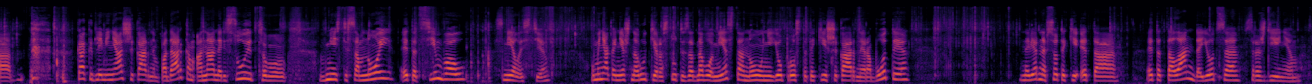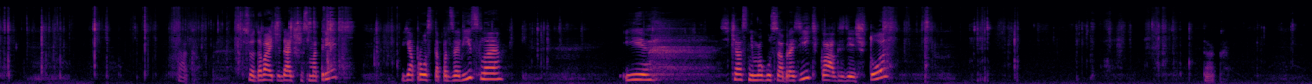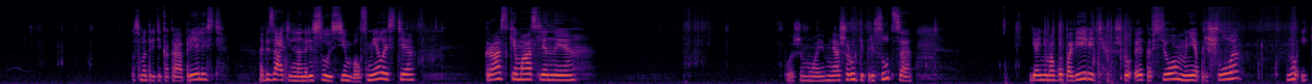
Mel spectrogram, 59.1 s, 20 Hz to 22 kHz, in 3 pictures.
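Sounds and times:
plastic packet crinkling: 0.0s - 26.0s, 27.3s - 28.2s, 32.8s - 37.7s, 49.4s - 50.3s, 51.0s - 52.8s, 54.3s - 59.0s.

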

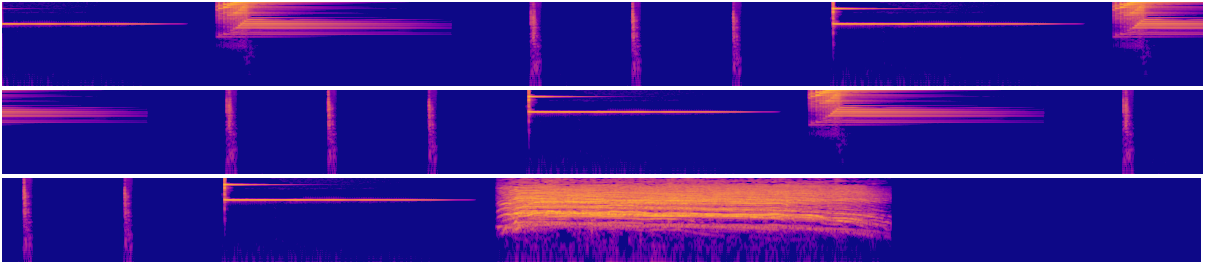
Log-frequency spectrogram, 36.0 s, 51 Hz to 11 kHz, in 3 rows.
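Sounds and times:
bright chime: 0.0s - 4.4s, 8.4s - 13.2s, 17.4s - 22.2s
clock ticking: 14.2s - 14.5s, 15.2s - 15.4s, 23.2s - 23.4s, 24.1s - 24.4s
crowd cheering: 29.0s - 32.9s.

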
